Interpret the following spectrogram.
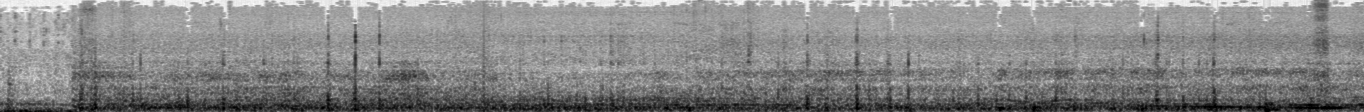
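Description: Near silence: faint background with a low hum and a few faint ticks.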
